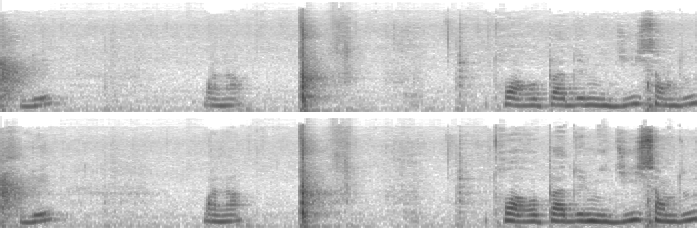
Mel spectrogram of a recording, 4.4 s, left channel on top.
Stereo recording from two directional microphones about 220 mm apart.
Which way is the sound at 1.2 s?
35° right (ahead or behind).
